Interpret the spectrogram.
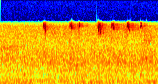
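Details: Pre-dawn barn swallow in spring at Everett, Washington, flying fast around a house like a small fighter jet; a quick run of about seven thin high chirps over faint steady background noise.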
